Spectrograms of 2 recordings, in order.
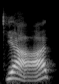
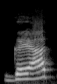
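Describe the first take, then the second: First: Said in the usual way. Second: "ज्ञात" split into "ga-yaat"; wrong pronunciation. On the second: Shown as a demonstration. Teacher showing pupils the error, "ज्ञात" mispronounced as "gayaat". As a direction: put a vowel after the g of "ज्ञात", "gayaat". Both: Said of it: "नहीं".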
